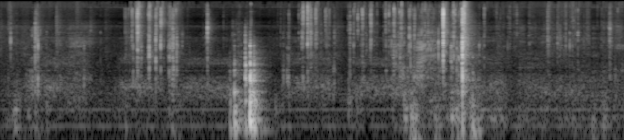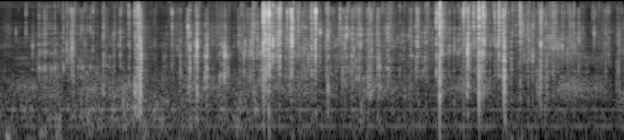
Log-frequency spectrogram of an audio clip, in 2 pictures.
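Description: A pack of Monster Tarot cards is handled and unwrapped up close, with soft crinkling of wrapping, scattered taps and rustles, and sharper crackles building toward the end, quiet and without talk.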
